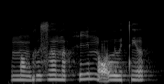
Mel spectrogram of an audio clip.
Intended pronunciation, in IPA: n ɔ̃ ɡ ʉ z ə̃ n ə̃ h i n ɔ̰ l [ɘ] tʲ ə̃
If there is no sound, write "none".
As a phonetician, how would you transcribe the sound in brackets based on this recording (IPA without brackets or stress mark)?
ʉ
